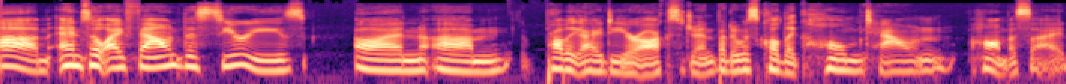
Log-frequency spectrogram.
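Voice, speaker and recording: A woman speaks at a moderate pace with a fairly low pitch and ordinary pitch variation, in a normal speaking voice. The recording is very clean, with a silent background. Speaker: podcast host. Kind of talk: casual chat and true crime storytelling.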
